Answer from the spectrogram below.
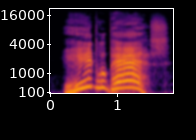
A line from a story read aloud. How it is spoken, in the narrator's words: she cried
